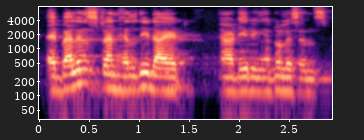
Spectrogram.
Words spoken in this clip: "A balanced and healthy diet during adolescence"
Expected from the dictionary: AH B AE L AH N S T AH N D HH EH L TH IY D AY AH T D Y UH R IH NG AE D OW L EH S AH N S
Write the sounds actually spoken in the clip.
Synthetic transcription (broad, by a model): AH B AE L AH N S T AH N D HH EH L T IY D AY AH T D Y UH R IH NG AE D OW L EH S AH N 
